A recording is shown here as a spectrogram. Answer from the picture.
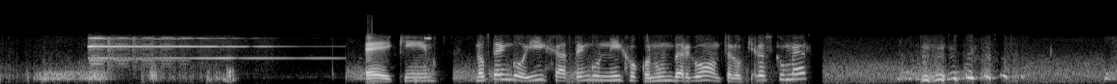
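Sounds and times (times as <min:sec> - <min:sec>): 
bell ringing: 0:00.9 - 0:03.5
speech: 0:03.7 - 0:08.2, 0:09.2 - 0:10.3.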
